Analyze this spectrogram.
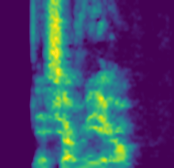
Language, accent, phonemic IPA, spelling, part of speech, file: French, Canada, /de.sɛʁ.vi.ʁa/, desservira, verb, LL-Q150 (fra)-desservira.wav
- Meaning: third-person singular simple future of desservir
